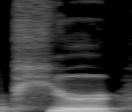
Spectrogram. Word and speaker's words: PUR: Pure.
